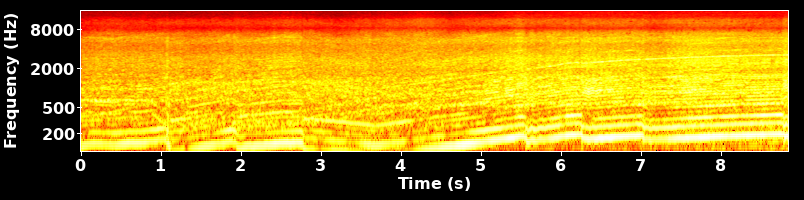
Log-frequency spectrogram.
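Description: An F1 car engine in the F1 22 video game bogs down at the race start, its pitch dipping and stuttering before climbing through repeated gear shifts, loud and close with no talk over it.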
